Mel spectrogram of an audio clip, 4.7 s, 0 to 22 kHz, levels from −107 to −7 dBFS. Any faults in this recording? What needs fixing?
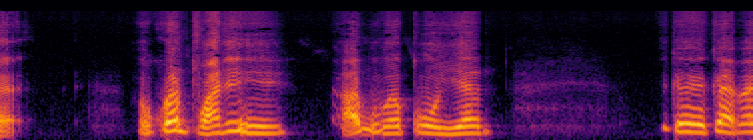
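Short concealed packet loss occurs three times in a row, at 2.91 to 2.95 s, 2.95 to 2.99 s and 2.99 to 3.03 s. Each gap is about 20 ms of speech that arrived too late to decode. The receiver patched each hole by extending the preceding sound, then faded back into real audio. Back to back, the patches make a smeared, wobbly stretch of about 0.12 s, and a brief consonant there can drop out. Prevent it with a steadier network path and a slightly deeper jitter buffer.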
